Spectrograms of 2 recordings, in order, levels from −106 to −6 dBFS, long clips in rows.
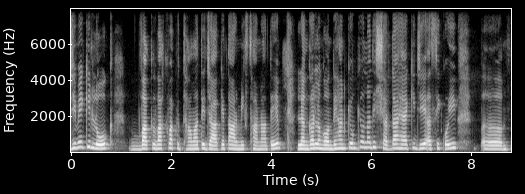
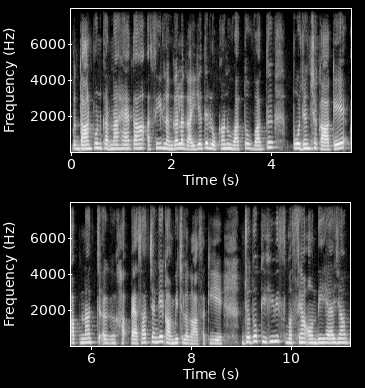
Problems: none marked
